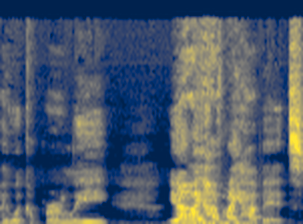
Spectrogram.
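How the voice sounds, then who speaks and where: A woman speaks in a somewhat breathy voice. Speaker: spiritual vlogger. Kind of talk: personal reflection monologue. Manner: halting, self-correcting.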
